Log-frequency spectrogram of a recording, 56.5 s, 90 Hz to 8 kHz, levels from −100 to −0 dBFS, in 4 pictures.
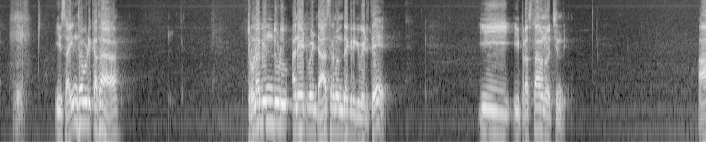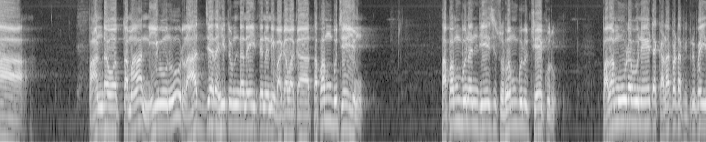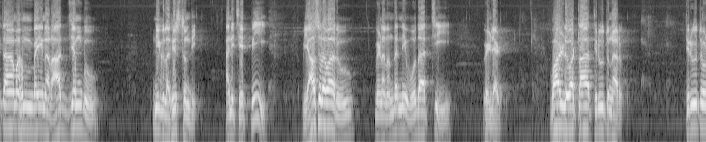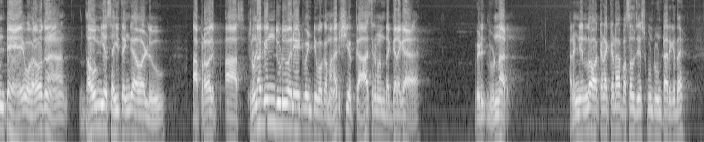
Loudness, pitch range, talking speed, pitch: -12 LUFS, 130-155 Hz, 65 wpm, 140 Hz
